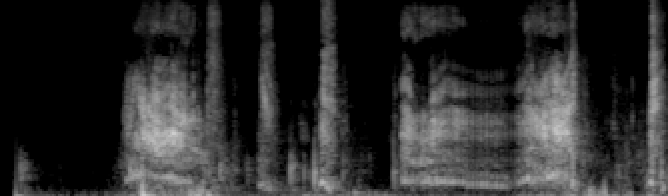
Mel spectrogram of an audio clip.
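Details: Female Border Terrier playing and hopping from side to side, giving two rough, breathy growling bursts of about a second each, separated by short scuffling clicks, with a final brief snort.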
